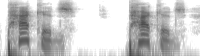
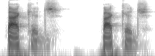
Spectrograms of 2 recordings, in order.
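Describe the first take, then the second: First: "package" with a strong puff on the P; English aspirated P. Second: "package" with no puff on the P, near a B; unaspirated P. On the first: Teacher models English for Portuguese speakers, aspirated "package". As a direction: release the P of "package" with a burst of air. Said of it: "o pa próprio do inglês". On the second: Teacher imitates a Portuguese speaker, unaspirated "package". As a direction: hold back the air on the P of "package". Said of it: "sem fazer o pa próprio do inglês". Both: Shown as a demonstration.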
